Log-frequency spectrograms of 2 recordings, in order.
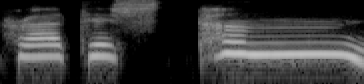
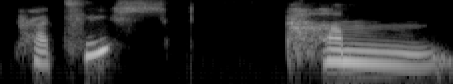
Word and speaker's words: Pratishtham: So pratish tum. So that tum is pronounced by drawing the belly in forcefully. And it almost forces the air, the tum, out. So it comes from deep within.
